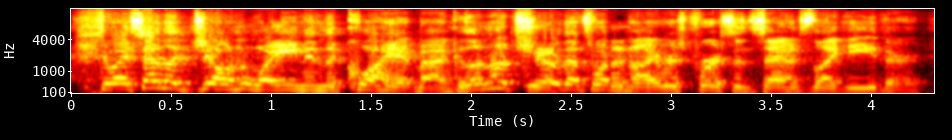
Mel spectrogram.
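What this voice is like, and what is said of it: Irish accent. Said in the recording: “I just want to hear that Irish mofo again ... You say the word Irish, you sound Irish.”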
